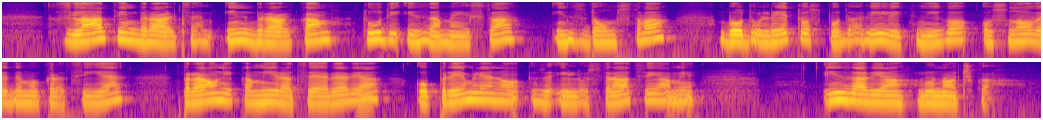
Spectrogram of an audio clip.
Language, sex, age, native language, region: Slovenian, female, 60+, Slovenian, Pomurje region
